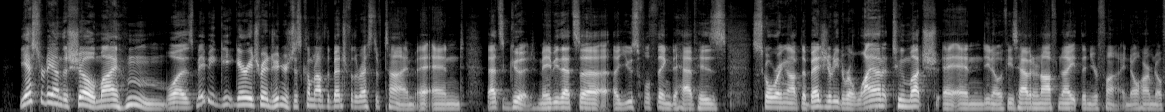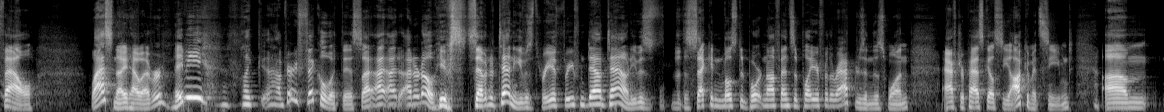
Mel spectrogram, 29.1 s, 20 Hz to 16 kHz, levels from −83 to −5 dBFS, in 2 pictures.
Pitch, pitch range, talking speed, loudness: 145 Hz, 115-180 Hz, 225 wpm, -21 LUFS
